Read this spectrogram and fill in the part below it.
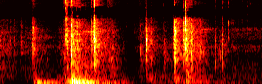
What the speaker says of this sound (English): I'm gonna lock the front door.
